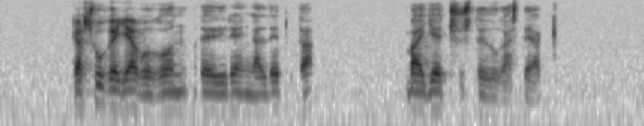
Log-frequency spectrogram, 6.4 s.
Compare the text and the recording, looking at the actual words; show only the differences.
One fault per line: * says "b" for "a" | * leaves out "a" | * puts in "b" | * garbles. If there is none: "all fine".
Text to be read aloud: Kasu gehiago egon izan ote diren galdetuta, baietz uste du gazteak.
* leaves out "izan"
